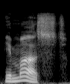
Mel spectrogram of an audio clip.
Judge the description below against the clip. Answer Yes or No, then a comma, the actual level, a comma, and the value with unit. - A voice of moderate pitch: Yes, medium, 150 Hz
